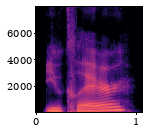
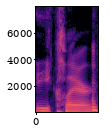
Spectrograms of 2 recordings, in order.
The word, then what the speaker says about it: Eau Claire: How do you say that? Eau Claire? Not Eclair.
